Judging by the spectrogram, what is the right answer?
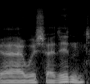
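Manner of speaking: put-on quiet old man mutter under breath. Imitating Biden during the debate: muttering under his breath. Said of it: "under his breath, he's like".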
